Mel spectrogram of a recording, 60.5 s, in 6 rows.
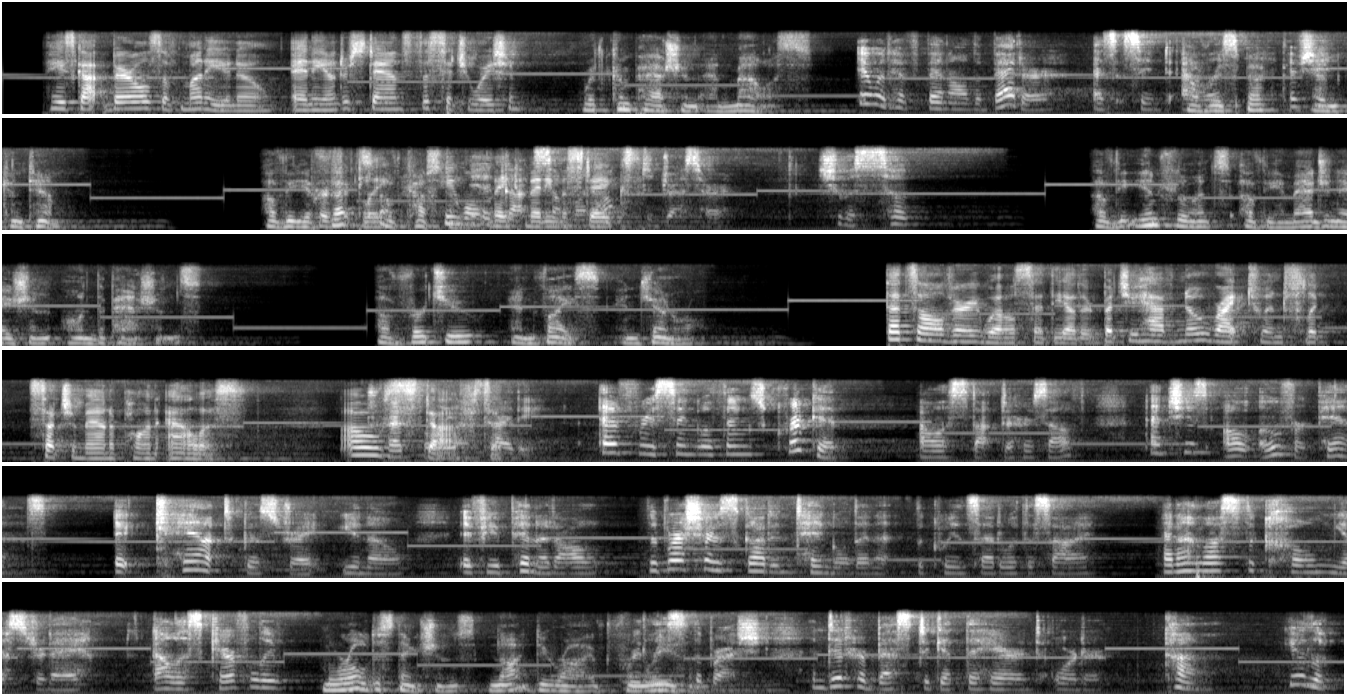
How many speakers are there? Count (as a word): three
